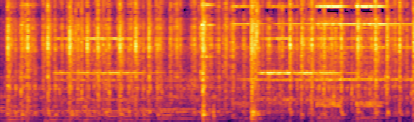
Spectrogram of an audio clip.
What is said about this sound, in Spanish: Bueno, esto podría ser una redacción de noticias. Hombre, eso suena más a máquina de escribir. Hoy día, las cosas como son, pues ya esto no lo utilizamos. Utilizamos ordenadores.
